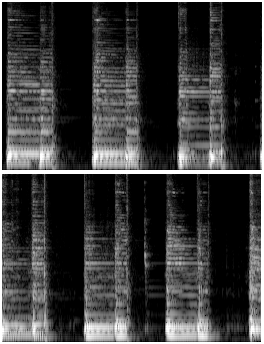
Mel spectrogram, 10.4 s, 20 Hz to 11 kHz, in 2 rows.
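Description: Acoustic guitar strummed in a slow, even rhythm: six chords about every 1.7 seconds, each a ringing downstroke followed by a quick second stroke, then damped to a brief silence.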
